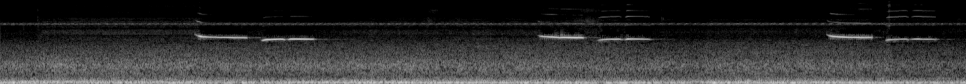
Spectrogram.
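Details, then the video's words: A Black-capped Chickadee, a bird native to the area, whistles a clear two-note fee-bee, high then slightly lower, three times about every three seconds; chickadee calls help them warn each other of nearby predators. A low rumble and thin electronic whine run underneath. "So chickadees' calls are really important for them to communicate with each other about when there's a predator nearby."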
